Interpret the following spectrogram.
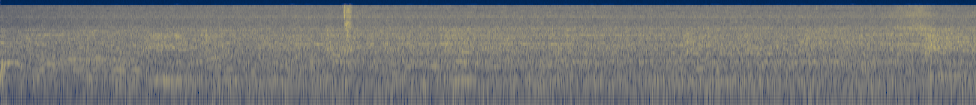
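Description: Steady rush of a mountain stream tumbling over boulders in a small cascade, with faint voices in the background.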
